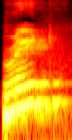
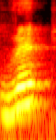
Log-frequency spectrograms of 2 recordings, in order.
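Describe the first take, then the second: First: It has a long ee vowel, like reed. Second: It has a short e vowel, like red. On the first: The speaker calls it wrong. "রিড বলা যাবে না" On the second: The speaker calls it right. "রেড বলতে হবে"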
